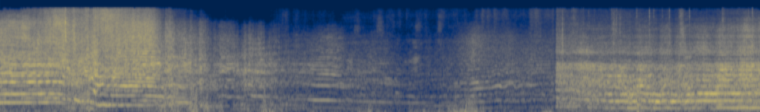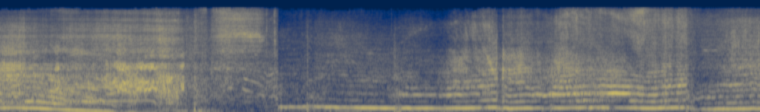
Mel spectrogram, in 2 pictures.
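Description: Racing car engines whine as they shift through gears.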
